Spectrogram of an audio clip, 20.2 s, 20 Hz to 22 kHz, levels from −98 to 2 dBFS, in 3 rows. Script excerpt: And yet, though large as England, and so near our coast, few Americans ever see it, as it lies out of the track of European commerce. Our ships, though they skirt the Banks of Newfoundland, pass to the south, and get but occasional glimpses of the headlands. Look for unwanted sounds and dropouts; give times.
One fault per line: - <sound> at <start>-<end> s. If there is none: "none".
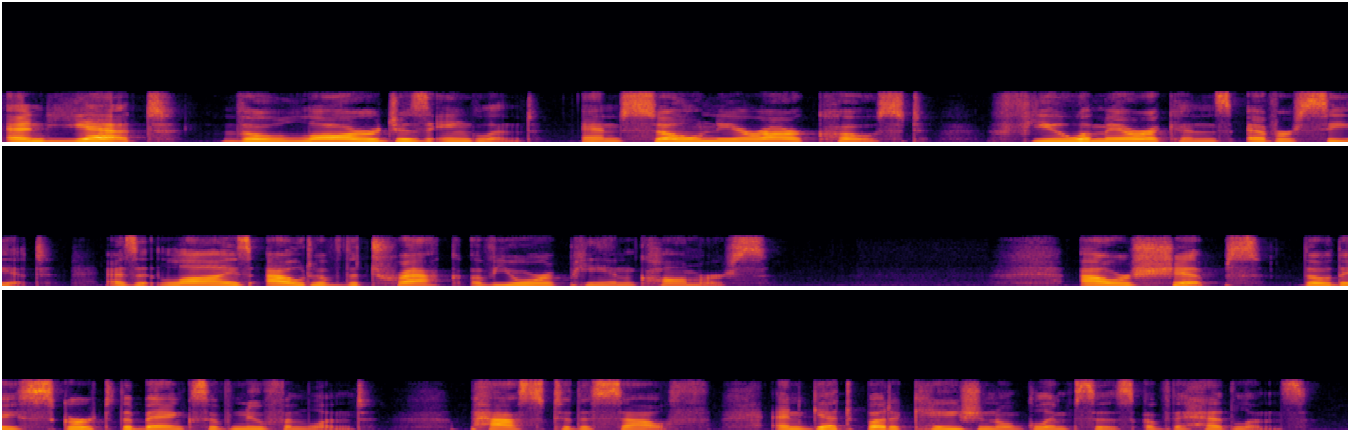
none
